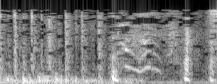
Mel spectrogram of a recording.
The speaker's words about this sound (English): it sounded when I was hitting the keyboard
